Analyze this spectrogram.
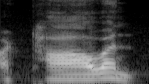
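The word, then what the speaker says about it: अट्ठावन: എന്ന് പറഞ്ഞാൽ കൂട്ടണം ഓക്കേ ഈ രണ്ടുവട്ടം ട വരുന്നുണ്ട് അപ്പൊ അട്ട ഠ എന്ന് പറഞ്ഞു അട്ട ഒറ്റയടിക്ക് ഒന്നല്ല രണ്ടുവട്ടം റിപ്പീറ്റ് ചെയ്യണം അതായത് രണ്ട് ലെറ്റർ ഒന്നിച്ച് ഒന്ന് ഒരു ഉച്ചാരണമാണ് അപ്പൊ നമ്മൾ കട്ടികൂട്ടി വായിക്കേണ്ടത് അട്ടാവൻ അതിനുശേഷം ഉൻസട്ട് സാട്ട് ഇനി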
